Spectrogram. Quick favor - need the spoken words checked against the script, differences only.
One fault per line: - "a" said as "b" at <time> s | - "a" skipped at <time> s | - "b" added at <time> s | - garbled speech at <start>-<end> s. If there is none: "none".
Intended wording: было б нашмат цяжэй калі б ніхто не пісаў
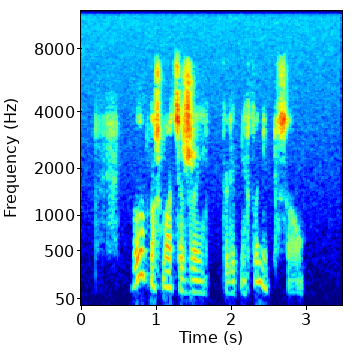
none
